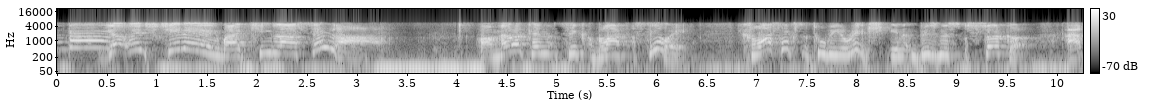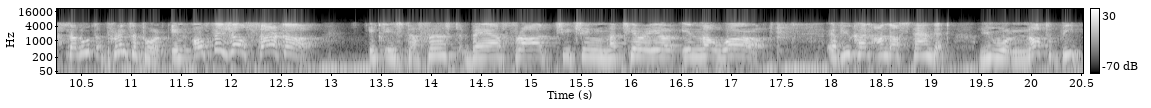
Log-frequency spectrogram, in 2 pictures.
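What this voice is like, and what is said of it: Exaggerated put-on Asian accent. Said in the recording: “my accent? ... without the accent? ... Chinese Elmer Fudd ... That's really more Korean.”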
